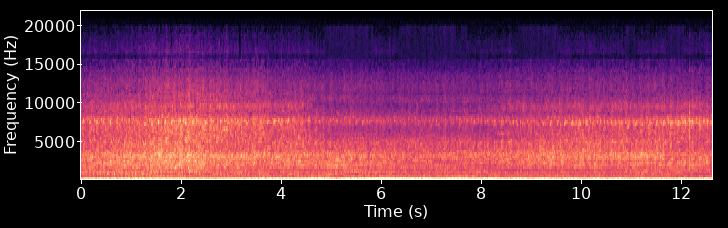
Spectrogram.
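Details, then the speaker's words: LS1 V8-swapped Nissan Patrol at startup and light revving, before the exhaust repair: deep V8 rumble with a raspy puffing edge that follows engine speed. Exhaust leak. "it'll be sounding good at the tail pipe and not the exhaust leak"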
